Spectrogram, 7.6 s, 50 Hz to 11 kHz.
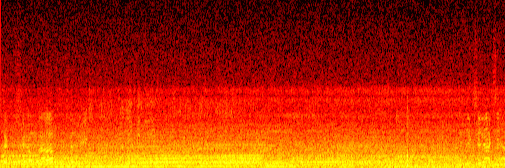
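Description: A Peugeot 206 S16 race car engine on the track at Clastres gives a loud, continuous, buzzing drone heard from inside the car, holding steady with slight rises in pitch as it accelerates, with a coach's voice faintly under it.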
